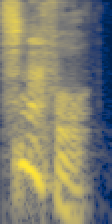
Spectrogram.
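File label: "snaffle", British English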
